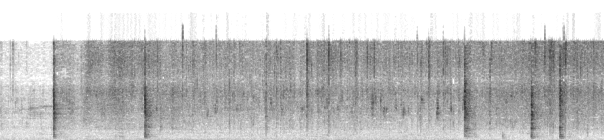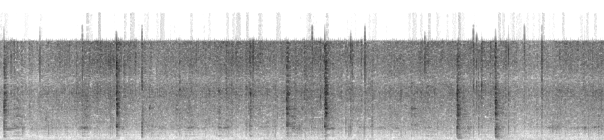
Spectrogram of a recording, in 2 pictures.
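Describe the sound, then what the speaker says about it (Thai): Steady hot-oil sizzling of curry paste frying in a wok, with sharp clicks of a utensil stirring and scraping at irregular intervals. "เพื่อผัดพริกแกง"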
